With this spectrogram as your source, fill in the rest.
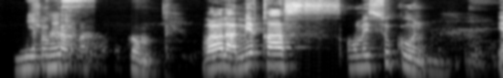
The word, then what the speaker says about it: مقص: Et à l'arrêt, comment on va le prononcer? مقص. Voilà. Miqas.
